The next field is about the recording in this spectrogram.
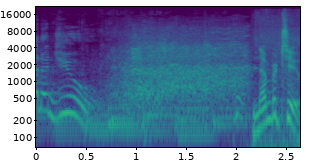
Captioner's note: attendees laughing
